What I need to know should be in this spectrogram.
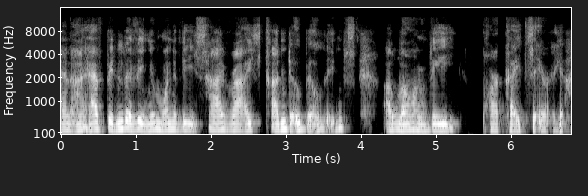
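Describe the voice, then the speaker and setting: A woman talks at a very slow pace with vocal fry. Her intonation stays fairly even. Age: 80s+. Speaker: condo resident. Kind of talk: legislative testimony. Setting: committee hearing.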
